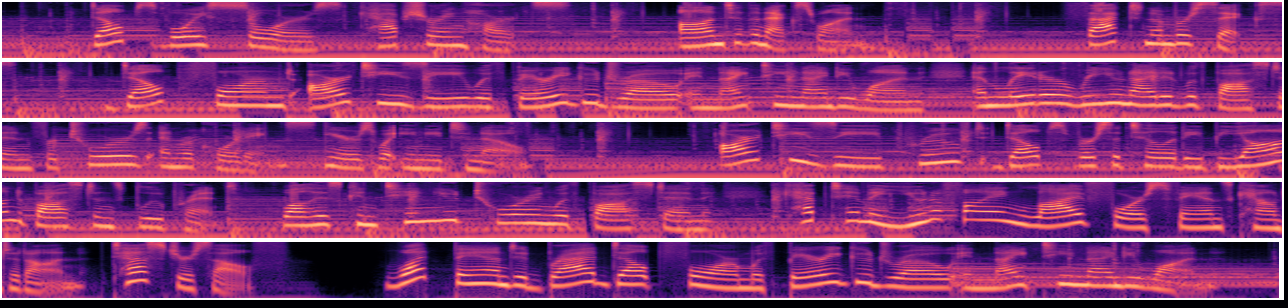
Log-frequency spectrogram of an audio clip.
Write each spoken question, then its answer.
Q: What band did Brad Delp form with Barry Goudreau in 1991?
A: Correct answer, RTZ.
